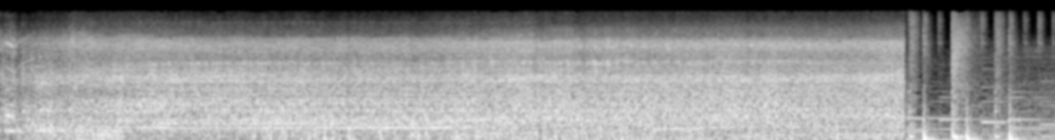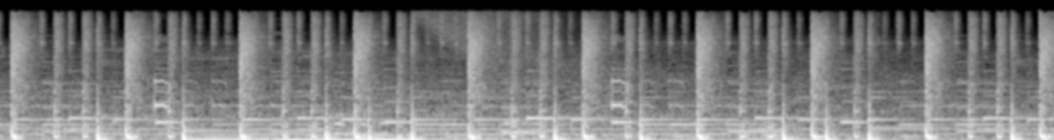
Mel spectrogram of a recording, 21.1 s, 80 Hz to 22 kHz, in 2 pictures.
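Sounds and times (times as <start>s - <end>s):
bus engine idling: 0.0s - 9.1s
music with heavy beat: 9.0s - 21.0s.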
